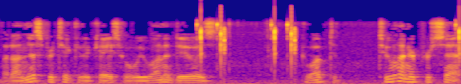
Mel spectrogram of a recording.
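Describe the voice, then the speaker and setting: A man speaks at a very fast pace in a very deep, low voice. Noticeable background noise runs underneath. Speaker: photo editing tutor. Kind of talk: tutorial. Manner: casual, hesitant with fillers.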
